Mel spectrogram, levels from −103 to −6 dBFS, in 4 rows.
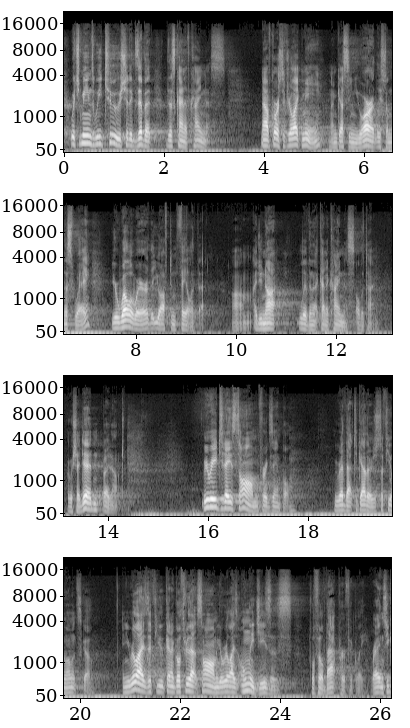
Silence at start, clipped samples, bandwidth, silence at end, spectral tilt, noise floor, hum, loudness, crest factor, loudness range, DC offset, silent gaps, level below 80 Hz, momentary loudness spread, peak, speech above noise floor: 0 s; under 0.1%; 16.5 kHz; 0 s; -4.5 dB/octave; -48 dBFS; none; -23 LUFS; 22 dB; 7 LU; under 0.1%; none; -52 dBFS; 19 LU; -2 dBFS; 25 dB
